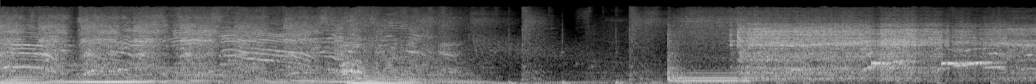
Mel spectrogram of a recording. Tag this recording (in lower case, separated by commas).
speech, music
